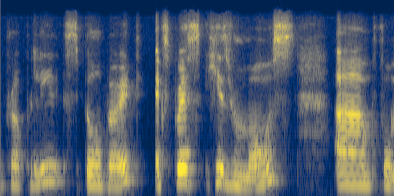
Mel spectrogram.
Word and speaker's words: Spielberg: spill um let me say his name properly Spielberg expressed his remorse um for making Jaws in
